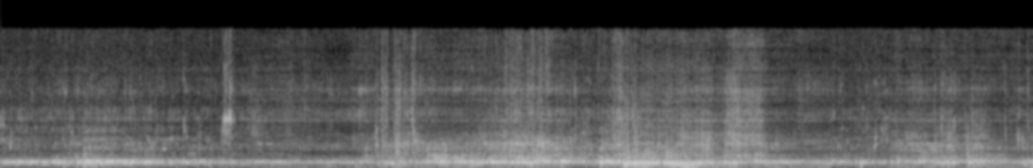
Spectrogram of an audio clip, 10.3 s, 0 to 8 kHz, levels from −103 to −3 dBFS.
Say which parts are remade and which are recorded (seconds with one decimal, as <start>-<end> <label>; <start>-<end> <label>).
0.0-2.5 recorded; 2.5-5.7 remade; 5.7-6.4 recorded; 6.4-8.3 remade; 8.3-8.9 recorded; 8.9-10.3 remade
